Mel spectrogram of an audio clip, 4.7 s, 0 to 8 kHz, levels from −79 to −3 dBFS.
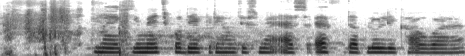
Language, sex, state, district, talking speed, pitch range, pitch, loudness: Hindi, female, Chhattisgarh, Raipur, 155 wpm, 220-225 Hz, 220 Hz, -18 LUFS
